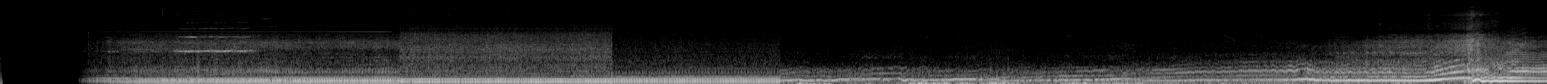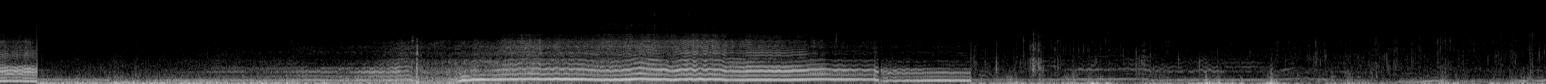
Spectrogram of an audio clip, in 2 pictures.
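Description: Ford Fiesta RRC rally car's turbocharged four-cylinder engine running hard on a gravel stage. It holds a steady high note at first, then rises and falls with gear changes and lifts, loudest about halfway through.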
